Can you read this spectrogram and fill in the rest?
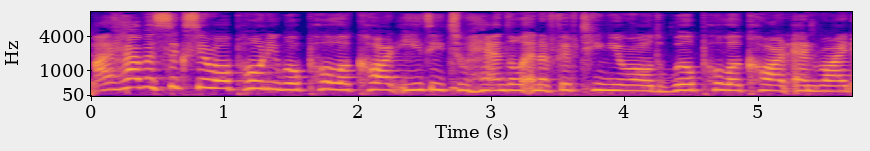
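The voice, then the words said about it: Noticeable regional accent. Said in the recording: “I just love that accent. ... You don't think you have an accent, but you do.”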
